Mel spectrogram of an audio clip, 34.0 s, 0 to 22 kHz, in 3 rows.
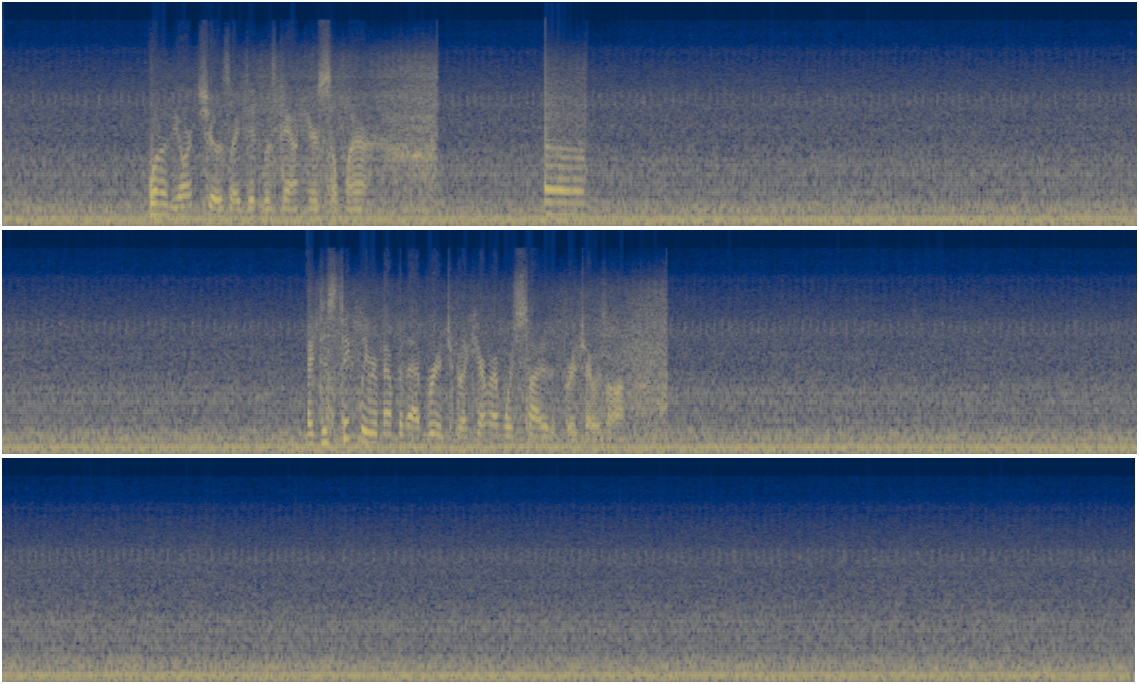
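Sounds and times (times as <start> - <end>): helicopter engine and rotor drone: 0.0 - 34.0.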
